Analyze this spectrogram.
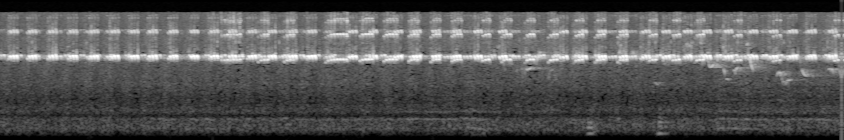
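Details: Meadow grasshoppers on a flowery prairie make a continuous high-pitched pulsing buzz in rapid, uneven bursts. A few short bird chirps slip in toward the end.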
